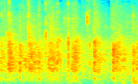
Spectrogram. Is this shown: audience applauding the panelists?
yes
